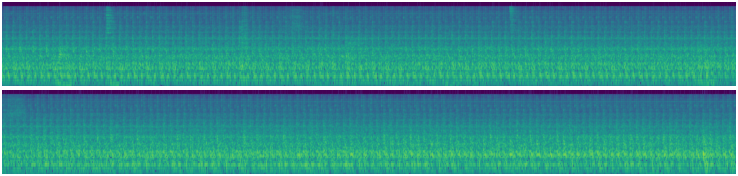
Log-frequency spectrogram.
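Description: Computerized embroidery machine stitching a design, its needle running at a fast, even rate, with a few light clicks along the way.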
